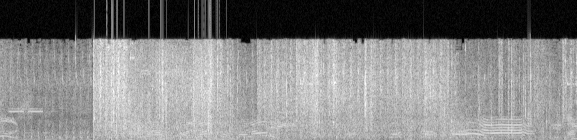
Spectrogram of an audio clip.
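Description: Gunfire and explosive bursts from a firefight in the video game The Division, with a grenade blast among dense, continuous shooting, loud and close, while players talk over the action.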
